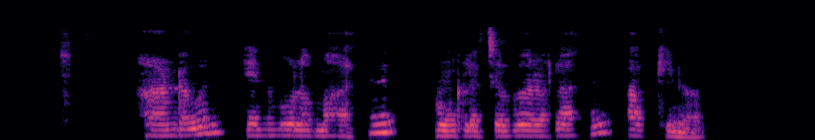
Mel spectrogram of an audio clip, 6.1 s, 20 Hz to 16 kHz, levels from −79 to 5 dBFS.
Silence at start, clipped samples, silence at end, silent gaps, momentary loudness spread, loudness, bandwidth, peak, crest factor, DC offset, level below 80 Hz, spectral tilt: 0.45 s; under 0.1%; 0.85 s; 0.55-0.99 s, 1.69-1.82 s, 2.99-3.26 s, 4.37-4.41 s, 4.60-4.70 s, 4.85-4.93 s; 16 LU; -34 LUFS; 8 kHz; -16 dBFS; 18 dB; under 0.1%; -76 dBFS; -5.5 dB/octave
